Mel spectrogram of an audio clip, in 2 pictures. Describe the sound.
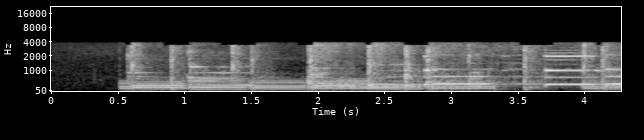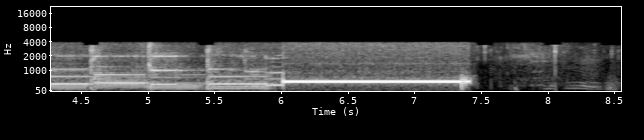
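Telephone line sounds while a call is transferred: a thin, band-limited electronic melody of short stepping notes, then one steady sustained tone lasting over a second before cutting off.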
